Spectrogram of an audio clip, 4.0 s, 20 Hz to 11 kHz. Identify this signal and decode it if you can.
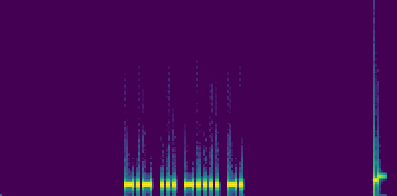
Morse code, heard as a keyed tone, about 40 wpm, 700 Hz. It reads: KS6N
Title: USA Call Signs - 8x Character Spacing - 40wpm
